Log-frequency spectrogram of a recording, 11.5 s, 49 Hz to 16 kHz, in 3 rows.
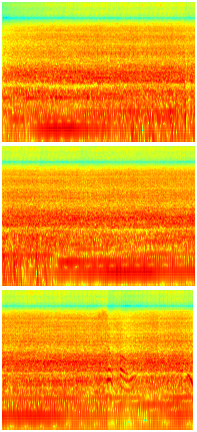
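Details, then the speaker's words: Mercedes W123 230 on its first start of the day, stone cold, with good oil pressure. A steady, even low idle with no knocks, misses or ticks while the exhaust begins to warm: a healthy cold idle. "very, very cold. This is the exhaust starting to heat up. Yeah, still really cold. Sounds nice, doesn't it?"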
